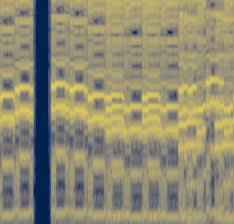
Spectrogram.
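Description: Synthesized alarm tones in a fast, pulsing pattern, about six pulses a second, with a shifting high melody over a low throb. The sound cuts out twice near the start before running on.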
